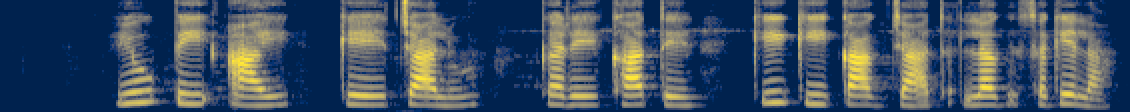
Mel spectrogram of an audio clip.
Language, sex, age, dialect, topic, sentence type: Magahi, female, 18-24, Western, banking, question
